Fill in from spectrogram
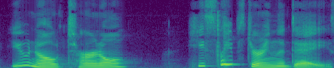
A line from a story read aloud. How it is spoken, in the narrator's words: said Heidi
